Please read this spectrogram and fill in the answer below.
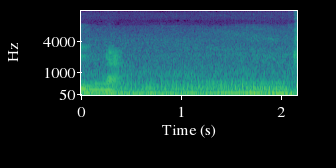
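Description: A motor vehicle's engine running close by on the street, a steady low note with no change in pitch.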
